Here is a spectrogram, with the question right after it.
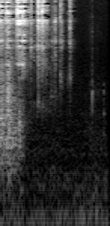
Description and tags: Keys on steel tin
Keys being drawn and scraped against the lid of a common brand of breath mints.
